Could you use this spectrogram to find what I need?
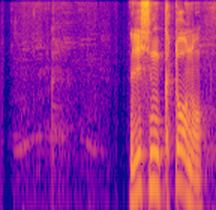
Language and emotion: Russian, neutral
